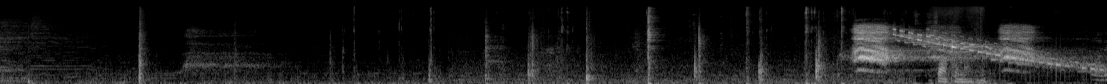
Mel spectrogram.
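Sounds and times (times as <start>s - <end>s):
crow cawing: 8.5s - 9.2s, 9.9s - 11.0s
whistle sliding down: 8.8s - 11.0s.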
